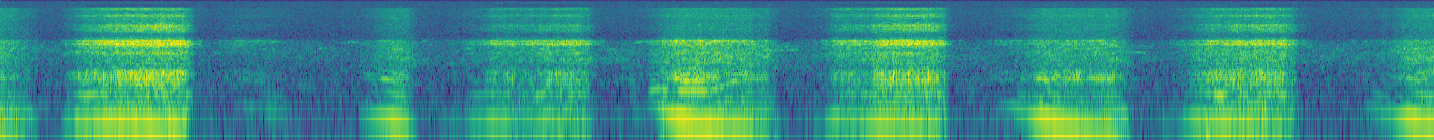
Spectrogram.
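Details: Snoring during sleep: low, rattling snores in a steady rhythm, about six in seven seconds, with quiet gaps between them; ordinary snoring.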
